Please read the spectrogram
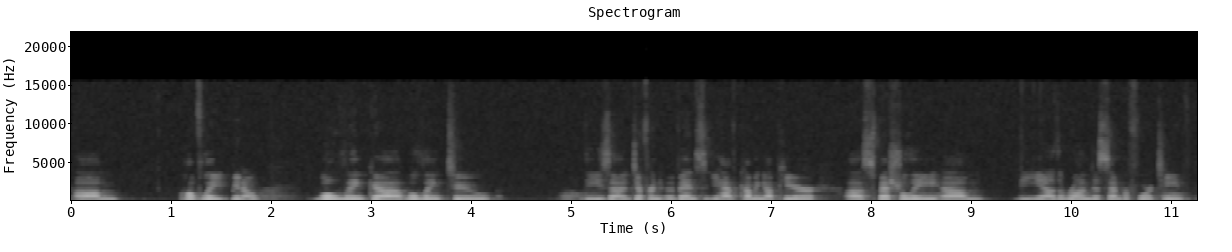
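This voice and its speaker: A man's voice: on the low side, fairly even intonation, moderate pace, darkish tone, slight background noise. A man hosting an amateur podcast, talking in an easygoing way with fillers. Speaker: podcast host. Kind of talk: casual podcast interview.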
